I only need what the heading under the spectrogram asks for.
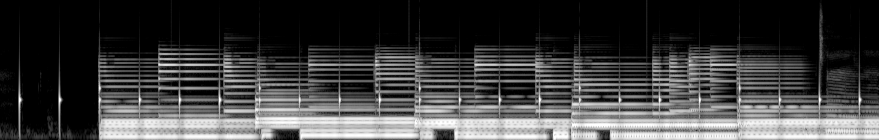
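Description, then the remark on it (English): Two short clicks, then a loud, sustained distorted electric guitar-style amp synth lead preset patch, loaded to a channel strip, plays a melody over a steady low drone, with dense harmonics and brief gaps in the bass. “electric guitar, electronic guitar, acoustic, acoustic guitar, amp synth lead. Maybe. British combo synth lead.”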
